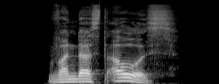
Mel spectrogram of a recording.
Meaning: second-person singular present of auswandern
- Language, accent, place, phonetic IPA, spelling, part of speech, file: German, Germany, Berlin, [ˌvandɐst ˈaʊ̯s], wanderst aus, verb, De-wanderst aus.ogg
